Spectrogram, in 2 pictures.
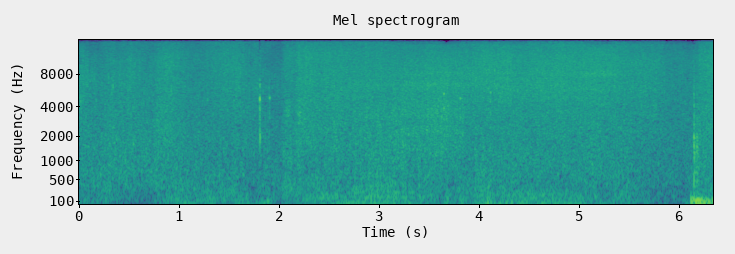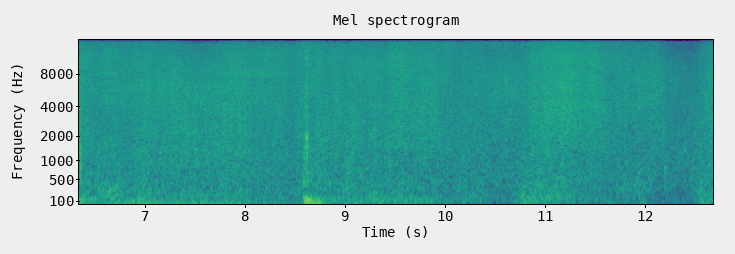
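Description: Waves rush and splash against a wooden ship's hull.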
